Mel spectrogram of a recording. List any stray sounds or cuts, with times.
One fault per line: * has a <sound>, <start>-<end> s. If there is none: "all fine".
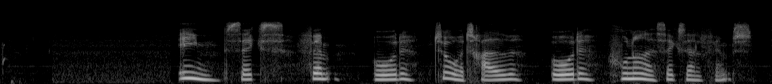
all fine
